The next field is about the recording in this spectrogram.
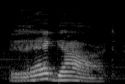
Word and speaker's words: regard: It is regard. R-E-G-A-R-D-E. Regard. It's kind of a rolled R in there if we want to practice how to say it. Regard. The next one we have is maman. M-A-M-A-N.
